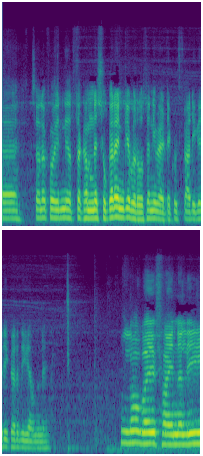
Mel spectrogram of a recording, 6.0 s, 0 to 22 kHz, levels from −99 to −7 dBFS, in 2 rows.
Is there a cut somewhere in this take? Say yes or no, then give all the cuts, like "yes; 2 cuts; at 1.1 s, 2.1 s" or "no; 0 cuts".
no; 0 cuts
